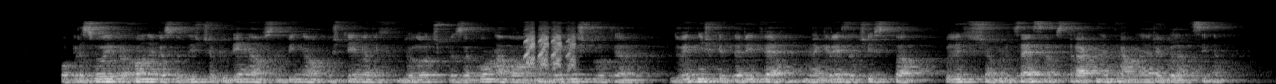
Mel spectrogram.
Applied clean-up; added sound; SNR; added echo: none; Bird; 1 dB; reverberation time 1.0 s.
